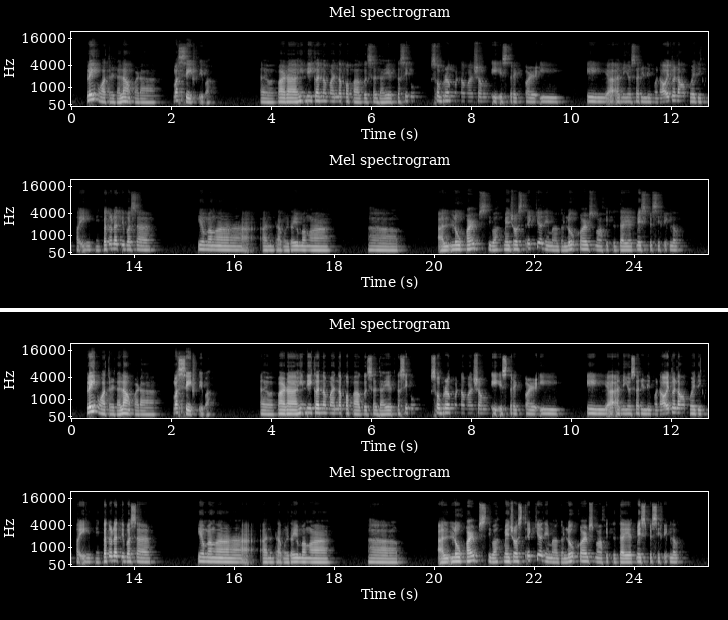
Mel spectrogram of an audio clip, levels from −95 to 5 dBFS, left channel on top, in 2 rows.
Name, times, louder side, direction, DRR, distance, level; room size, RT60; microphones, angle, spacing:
voice 1, 0.3-1.7 2.1-2.8 3.8-6.9 7.2-9.7 10.3-14.3 15.3-17.9 18.7-19.3 20.1-24.9, right 5 dB, 75° right, 15 dB, 0.6 m, -31 dB
19.5 x 13.0 x 2.6 m, 0.29 s
head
